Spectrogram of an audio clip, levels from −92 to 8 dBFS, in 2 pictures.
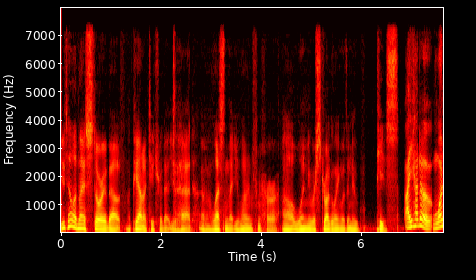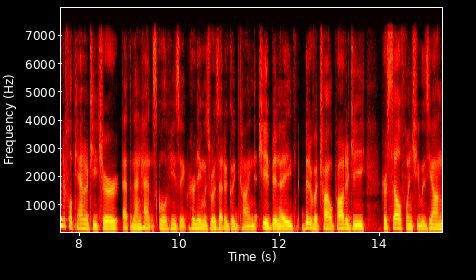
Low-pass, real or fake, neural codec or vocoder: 7.2 kHz; fake; autoencoder, 48 kHz, 32 numbers a frame, DAC-VAE, trained on Japanese speech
